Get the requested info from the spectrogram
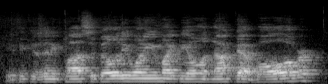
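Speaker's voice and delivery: normal talking voice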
